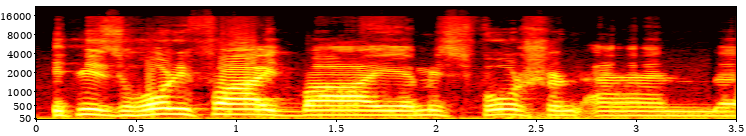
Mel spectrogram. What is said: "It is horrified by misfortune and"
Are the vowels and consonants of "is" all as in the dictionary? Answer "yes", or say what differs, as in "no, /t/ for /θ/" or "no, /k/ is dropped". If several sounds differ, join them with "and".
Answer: yes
